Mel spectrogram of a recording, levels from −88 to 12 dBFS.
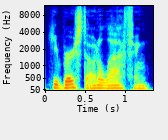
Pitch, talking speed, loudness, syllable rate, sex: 115 Hz, 220 wpm, -16 LUFS, 4.8 syllables/s, male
